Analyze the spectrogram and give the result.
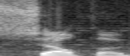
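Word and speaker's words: Scelfo: ends coach it is cell phone josepho is spelled s-c-e-l-f-o C is silent it is self-like in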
